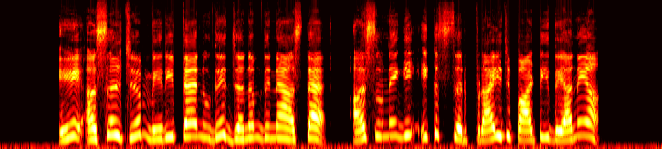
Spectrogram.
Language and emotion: Dogri, happy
